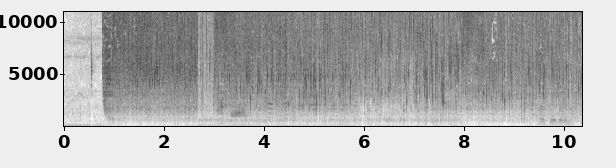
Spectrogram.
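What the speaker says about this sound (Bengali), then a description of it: "কুমড়ো ফুলের বড়া করব তেল দিয়ে। এবার কুমড়ো ফুলগুলো চুবাবো আর ছাড়বো" Pumpkin flower fritters frying in hot oil: a loud, steady sizzle that runs throughout, with a sharp burst near the start as battered blossoms hit the pan.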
